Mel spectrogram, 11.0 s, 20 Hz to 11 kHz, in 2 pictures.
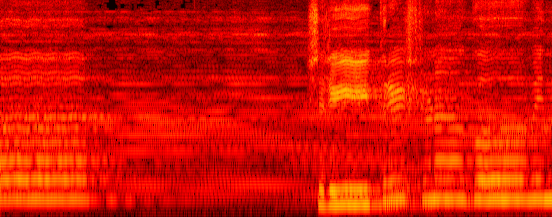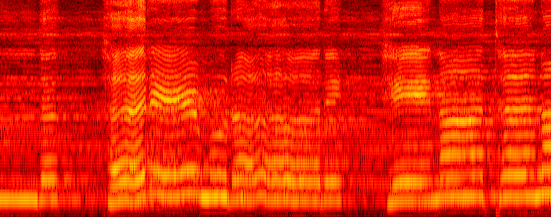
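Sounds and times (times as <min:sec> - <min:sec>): woman singing: 0:00.0 - 0:01.2, 0:03.1 - 0:11.0
harmonium: 0:01.8 - 0:11.0.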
